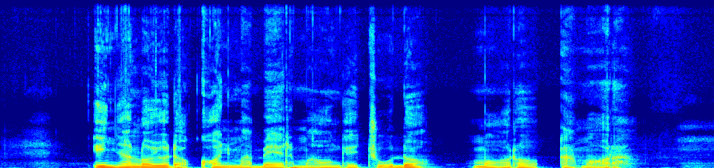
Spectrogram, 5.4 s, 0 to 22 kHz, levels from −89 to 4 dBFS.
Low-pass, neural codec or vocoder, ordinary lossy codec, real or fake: none; none; none; real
